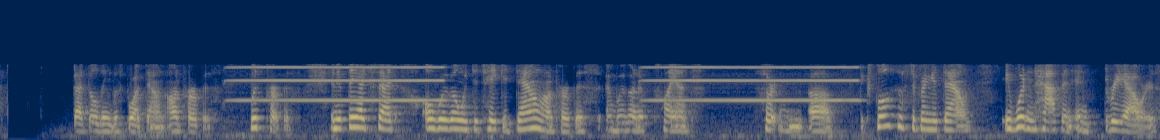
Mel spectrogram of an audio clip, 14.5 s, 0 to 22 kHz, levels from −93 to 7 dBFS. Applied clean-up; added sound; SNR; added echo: none; Bowed string instrument; 5 dB; none.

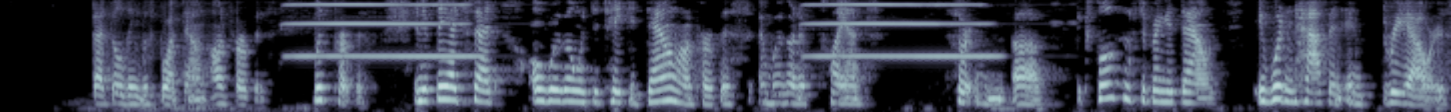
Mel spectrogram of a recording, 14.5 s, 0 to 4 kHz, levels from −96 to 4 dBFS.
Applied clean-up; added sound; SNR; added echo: classical method Wiener filter.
